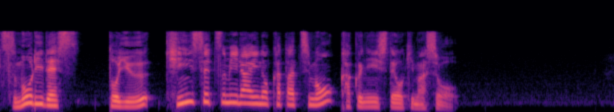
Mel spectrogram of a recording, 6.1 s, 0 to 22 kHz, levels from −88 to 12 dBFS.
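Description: No technical faults are audible in this speech.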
